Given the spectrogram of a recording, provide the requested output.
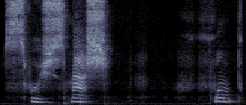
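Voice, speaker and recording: A woman reading a children's graphic novel aloud expressively, acting out the dialogue and sound words in a deliberate way. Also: high voice, little pitch movement, a bit bright, whispered. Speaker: read-aloud narrator.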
